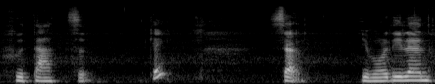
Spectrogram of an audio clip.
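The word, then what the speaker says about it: 二つ: we we learn okay in this word we pronounce this kanji character as futatsu okay so you've already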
